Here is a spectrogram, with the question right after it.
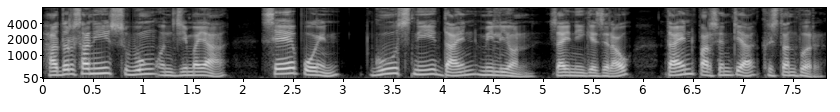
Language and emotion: Bodo, neutral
